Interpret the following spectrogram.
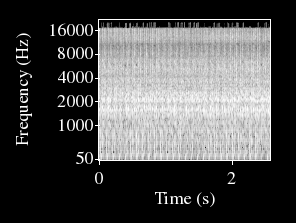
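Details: CT200U-EX mini bike, governor removed, PVL flywheel, Mod 2 cam, 22 lb valve springs, ARC billet rod, RVL exhaust, Mikuni carb, owner guesses it does about 40: quick, even single-cylinder beat, about fourteen pulses a second, pulling steadily under load, no misses.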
